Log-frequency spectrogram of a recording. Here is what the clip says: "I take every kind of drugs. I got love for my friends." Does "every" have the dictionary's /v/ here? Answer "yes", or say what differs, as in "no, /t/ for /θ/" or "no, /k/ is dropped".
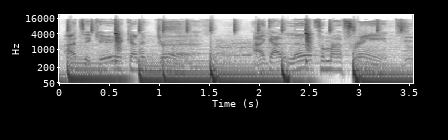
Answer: no, /v/ is dropped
